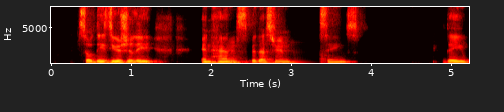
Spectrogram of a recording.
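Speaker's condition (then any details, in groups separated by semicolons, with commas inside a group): No condition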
